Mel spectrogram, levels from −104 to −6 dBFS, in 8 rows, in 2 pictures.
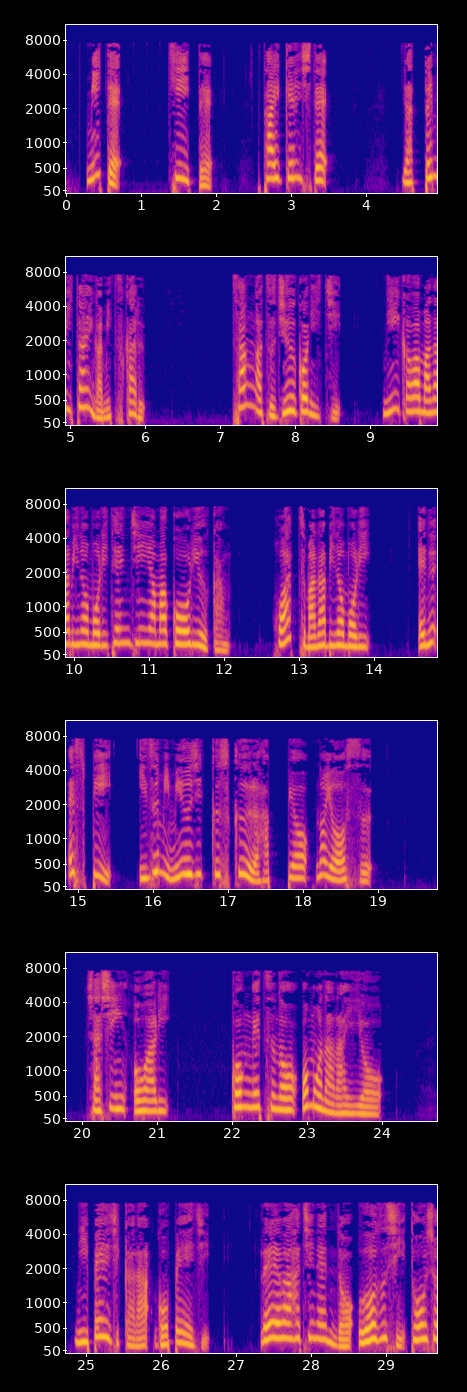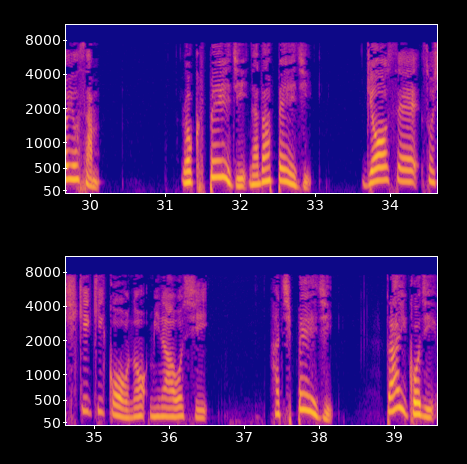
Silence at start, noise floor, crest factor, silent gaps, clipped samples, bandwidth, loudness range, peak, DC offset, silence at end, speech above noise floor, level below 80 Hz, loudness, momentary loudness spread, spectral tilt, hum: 0.3 s; -86 dBFS; 18 dB; none; under 0.1%; 8 kHz; 5 LU; -8 dBFS; under 0.1%; 0.05 s; 61 dB; -54 dBFS; -26 LUFS; 12 LU; -6.5 dB/octave; none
